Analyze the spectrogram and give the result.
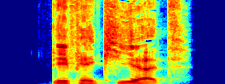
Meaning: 1. past participle of defäkieren 2. inflection of defäkieren: second-person plural present 3. inflection of defäkieren: third-person singular present 4. inflection of defäkieren: plural imperative
- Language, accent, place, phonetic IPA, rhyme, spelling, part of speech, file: German, Germany, Berlin, [defɛˈkiːɐ̯t], -iːɐ̯t, defäkiert, verb, De-defäkiert.ogg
